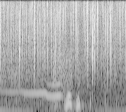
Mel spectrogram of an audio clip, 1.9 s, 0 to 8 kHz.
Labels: {"label": "biophony, cascading saw", "recorder": "SoundTrap 600 or HydroMoth"}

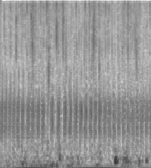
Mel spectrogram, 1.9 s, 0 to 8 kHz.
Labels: {"label": "biophony, rattle", "recorder": "SoundTrap 500"}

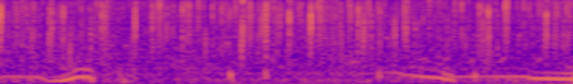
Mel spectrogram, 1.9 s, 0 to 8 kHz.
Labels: {"label": "biophony, cascading saw", "recorder": "SoundTrap 600 or HydroMoth"}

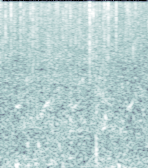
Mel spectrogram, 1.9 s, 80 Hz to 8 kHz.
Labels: {"label": "biophony", "recorder": "SoundTrap 500"}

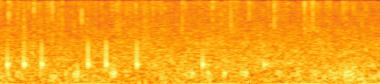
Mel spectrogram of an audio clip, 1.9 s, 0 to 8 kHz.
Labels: {"label": "biophony, pulse", "recorder": "SoundTrap 500"}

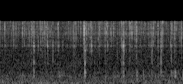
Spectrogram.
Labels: {"label": "ambient", "recorder": "HydroMoth"}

